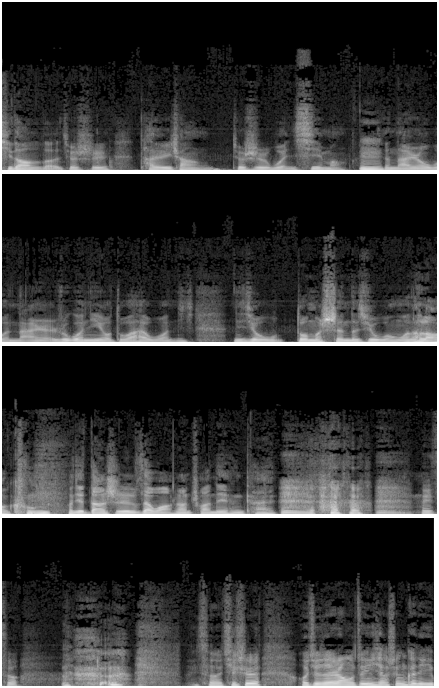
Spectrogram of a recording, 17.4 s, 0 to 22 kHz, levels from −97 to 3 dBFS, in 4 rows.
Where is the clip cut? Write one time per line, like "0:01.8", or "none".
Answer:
0:13.7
